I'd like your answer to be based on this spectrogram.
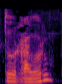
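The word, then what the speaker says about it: To Love-Ru: Es porque no, en japonés se pronuncia así. Tu es to, love es rabu, y ru... – Tu rabo. – Tu raboru.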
